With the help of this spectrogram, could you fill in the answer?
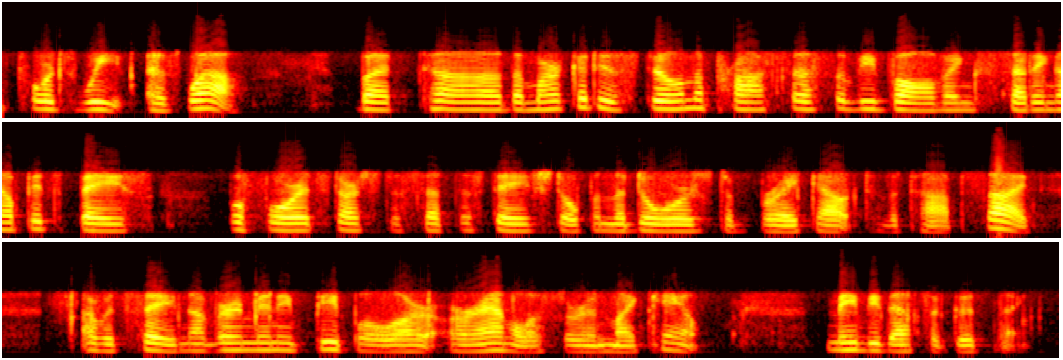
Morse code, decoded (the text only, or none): none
